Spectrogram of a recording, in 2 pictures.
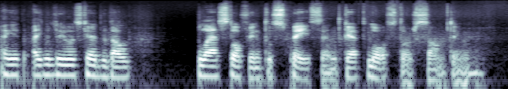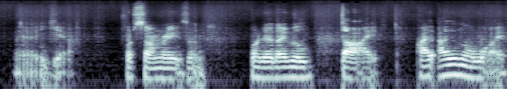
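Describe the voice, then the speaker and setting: At a moderate pace and medium pitch, a man with a non-native accent speaks with ordinary pitch variation and long, frequent pauses. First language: not English. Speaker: vlogger. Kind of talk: casual vlog monologue. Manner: halting.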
